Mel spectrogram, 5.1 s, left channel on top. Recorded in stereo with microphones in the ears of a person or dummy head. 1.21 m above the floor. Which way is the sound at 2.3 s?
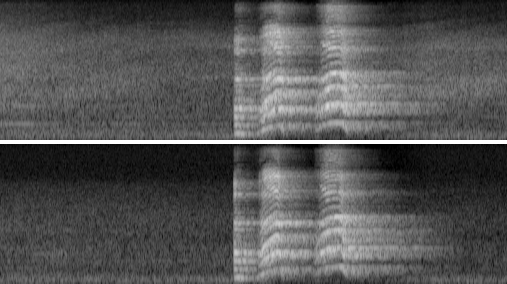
55° right (ahead or behind).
